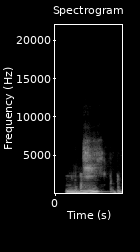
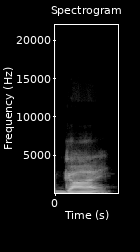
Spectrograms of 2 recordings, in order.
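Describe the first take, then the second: First: The name is said with a French accent. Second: The name is said with an English accent. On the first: "the French name Guy" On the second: "A British person could say Guy"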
